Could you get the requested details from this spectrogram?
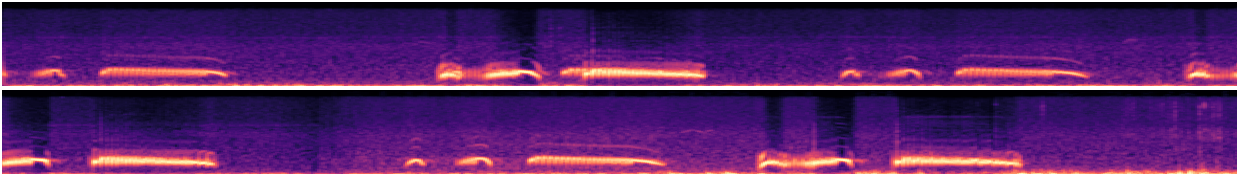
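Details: Spotted dove giving fast 'gù kích bổi' cooing: repeated pairs of low warm coos, some slightly falling, over a noisy, rumbling background.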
